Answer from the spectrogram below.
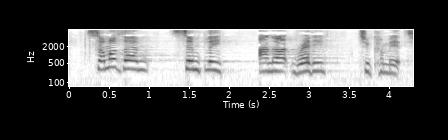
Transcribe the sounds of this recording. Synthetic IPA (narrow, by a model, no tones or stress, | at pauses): sʌ̃mʌvðə̃m | sɪ̃mpli | ənət̚ɹɛɾi | ɾʰɨkʰəmɪt̚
